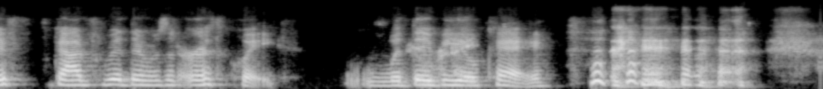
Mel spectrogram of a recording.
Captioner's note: laughs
